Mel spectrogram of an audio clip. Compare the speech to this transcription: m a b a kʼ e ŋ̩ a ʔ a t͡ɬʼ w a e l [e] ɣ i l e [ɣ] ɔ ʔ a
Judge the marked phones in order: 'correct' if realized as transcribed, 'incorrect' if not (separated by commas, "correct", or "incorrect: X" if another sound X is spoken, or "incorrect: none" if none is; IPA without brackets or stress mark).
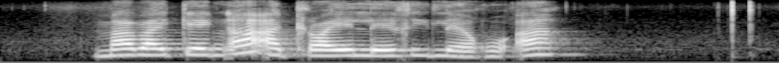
correct, correct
